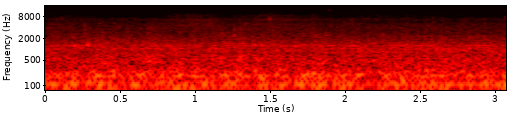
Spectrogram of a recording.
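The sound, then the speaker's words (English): The paddle wheel of the steamboat Marie Belle churns river water up and over its red boards in a steady, continuous, rhythmic wash with a low rumbling undertone, without any voices. “causing the water to run up and over the red boards in a mesmerizing motion. The rhythmic noise made by the moving water was pleasantly soothing.”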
